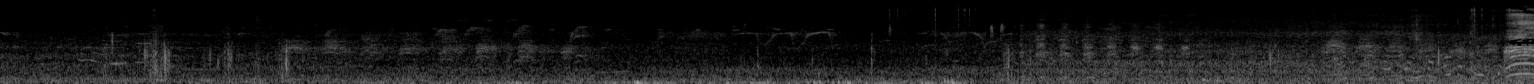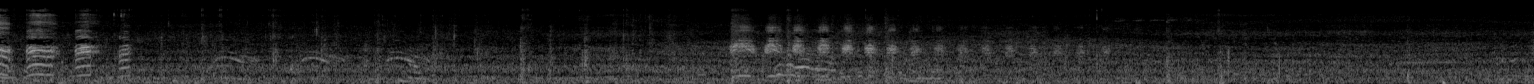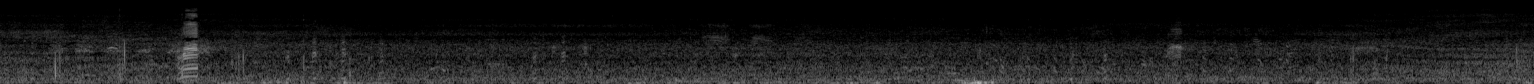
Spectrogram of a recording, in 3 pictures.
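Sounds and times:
steady background hiss: 0.0s - 46.0s
duck quacking: 15.0s - 16.7s, 22.6s - 26.5s, 32.4s - 32.8s.

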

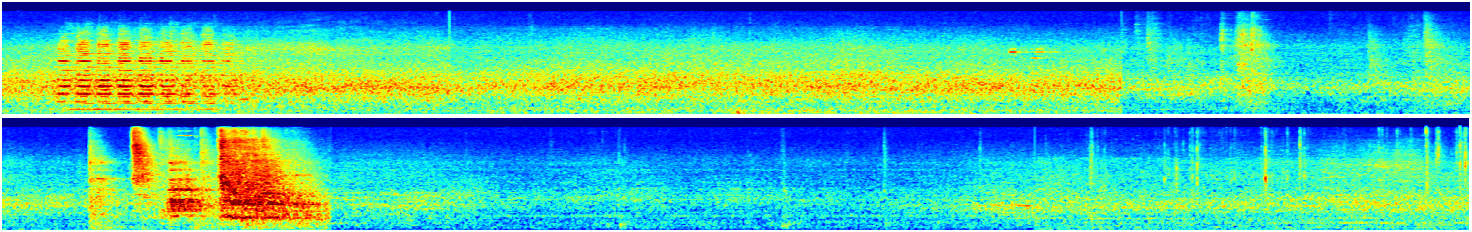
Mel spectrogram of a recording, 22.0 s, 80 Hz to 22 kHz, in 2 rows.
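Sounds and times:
traffic noise: 0.0s - 22.0s
vehicle horn: 0.4s - 2.0s.

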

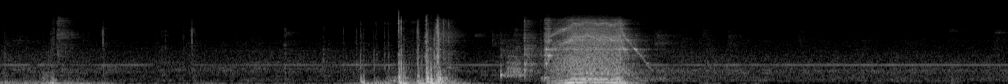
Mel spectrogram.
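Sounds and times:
drone motor buzz winding down: 5.4s - 6.5s.

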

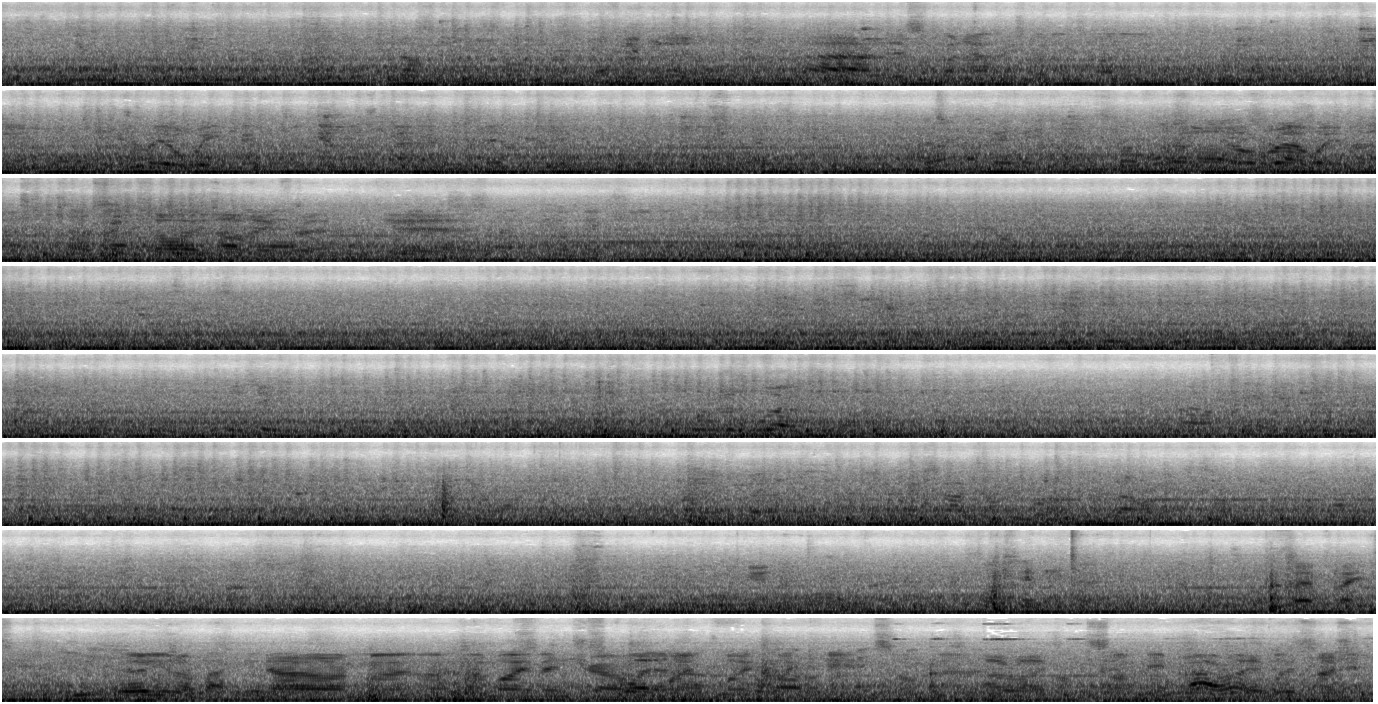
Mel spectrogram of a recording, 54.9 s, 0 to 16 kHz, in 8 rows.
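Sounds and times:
diesel locomotive engine idling: 0.0s - 54.9s.

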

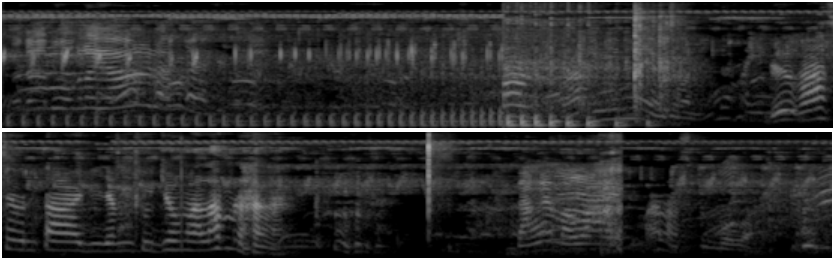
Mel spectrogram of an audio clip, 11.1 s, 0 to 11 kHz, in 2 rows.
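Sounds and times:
small motorcycle engine running: 0.0s - 4.5s.

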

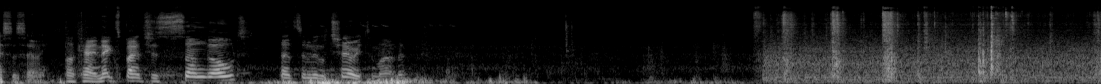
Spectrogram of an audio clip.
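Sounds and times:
footsteps on gravel: 5.2s - 11.0s.

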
